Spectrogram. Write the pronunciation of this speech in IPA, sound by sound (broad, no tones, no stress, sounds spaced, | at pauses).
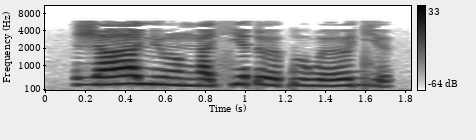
ʒ aː lʲ w õ ŋ a sʲ ɐ ɗ ɵː ɓ u w ɵː dʲ ɵ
